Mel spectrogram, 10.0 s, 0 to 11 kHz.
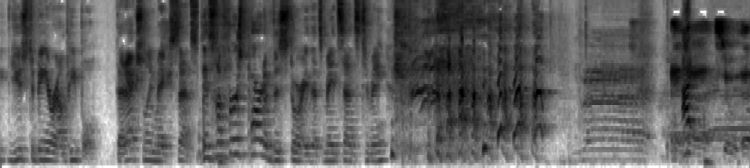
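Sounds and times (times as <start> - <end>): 
speech: 0.0 - 7.2, 9.0 - 9.9
goats bleating: 7.6 - 8.8.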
